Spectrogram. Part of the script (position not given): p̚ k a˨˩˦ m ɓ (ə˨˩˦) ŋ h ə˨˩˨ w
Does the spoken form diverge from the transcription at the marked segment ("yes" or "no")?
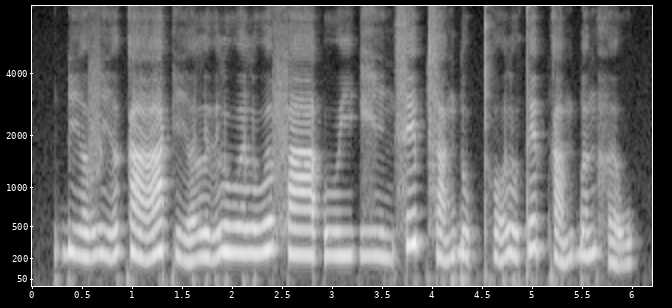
yes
